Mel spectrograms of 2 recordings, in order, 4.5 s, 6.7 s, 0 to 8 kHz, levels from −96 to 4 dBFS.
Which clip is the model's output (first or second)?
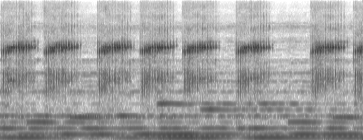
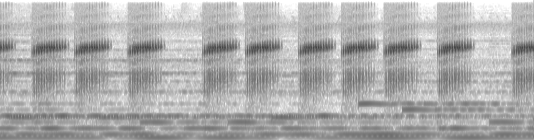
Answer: first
